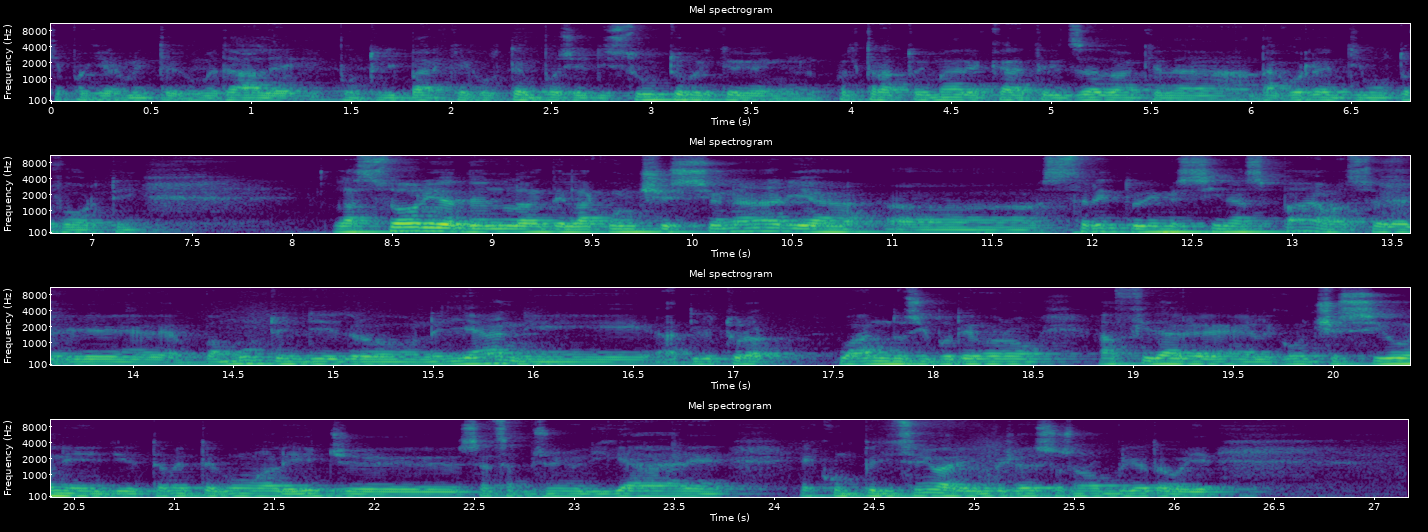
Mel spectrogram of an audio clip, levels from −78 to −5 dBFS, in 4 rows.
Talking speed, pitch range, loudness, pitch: 150 wpm, 105-115 Hz, -30 LUFS, 110 Hz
